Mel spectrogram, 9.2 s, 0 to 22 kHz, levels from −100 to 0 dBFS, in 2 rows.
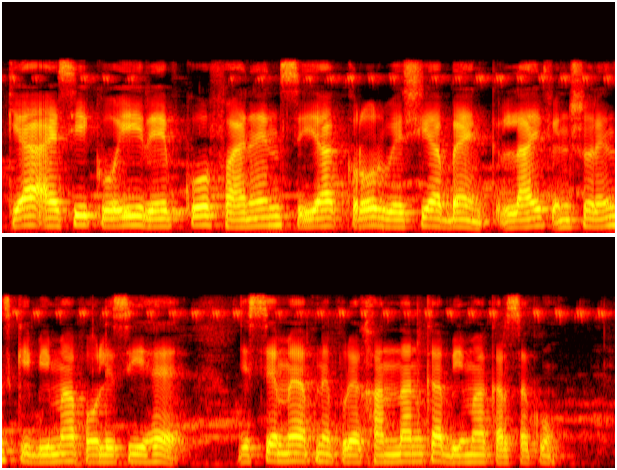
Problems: constant background noise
